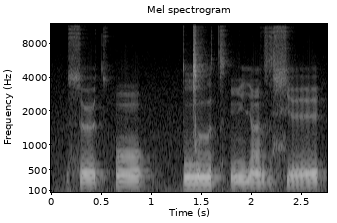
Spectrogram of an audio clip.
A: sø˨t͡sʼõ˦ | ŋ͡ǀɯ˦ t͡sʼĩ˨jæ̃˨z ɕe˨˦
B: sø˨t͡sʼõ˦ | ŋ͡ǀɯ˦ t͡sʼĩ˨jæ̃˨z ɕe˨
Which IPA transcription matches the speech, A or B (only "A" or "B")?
A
